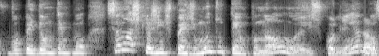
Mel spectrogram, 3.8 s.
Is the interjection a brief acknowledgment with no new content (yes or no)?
no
